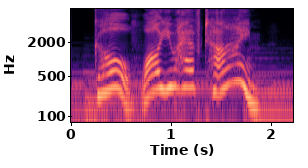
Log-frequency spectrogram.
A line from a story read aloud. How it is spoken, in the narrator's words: cried the moonbeam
